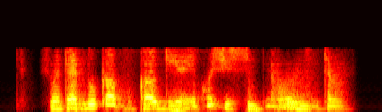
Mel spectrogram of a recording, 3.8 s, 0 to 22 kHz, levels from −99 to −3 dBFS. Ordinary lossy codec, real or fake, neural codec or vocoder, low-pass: none; fake; codec, 44.1 kHz, 0.9 kbps, DAC; 3.6 kHz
